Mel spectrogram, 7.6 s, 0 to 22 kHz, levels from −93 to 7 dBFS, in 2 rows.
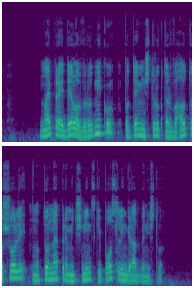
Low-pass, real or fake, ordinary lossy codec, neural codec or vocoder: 19.8 kHz; real; MP3, 64 kbps; none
